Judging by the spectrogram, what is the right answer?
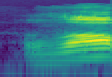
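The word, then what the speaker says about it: ر: শিন, গইন, হা, শিন, গইন, হা, শিন, গইন, হা, শিন, গইন, হা, ফা আমজাহ, র, ফা আমজাহ, র, র পাতলা করে উচ্চারণ হবে।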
